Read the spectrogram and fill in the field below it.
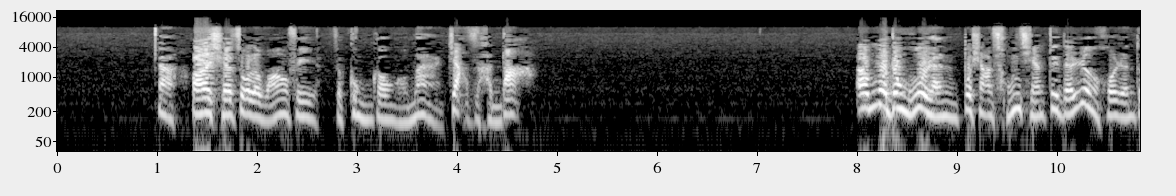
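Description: An elderly man speaks calmly and with emphasis into a close microphone.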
